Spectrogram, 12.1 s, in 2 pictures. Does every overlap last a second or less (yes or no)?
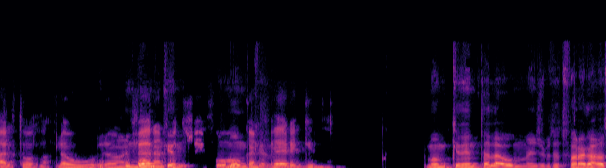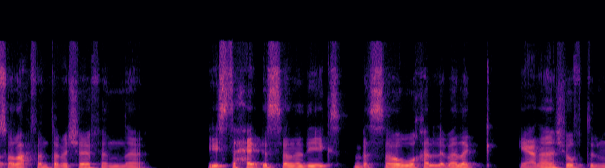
no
